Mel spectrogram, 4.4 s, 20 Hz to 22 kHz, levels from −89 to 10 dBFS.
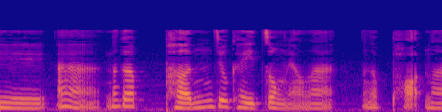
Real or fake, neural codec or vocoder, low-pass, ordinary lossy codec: real; none; 7.2 kHz; MP3, 32 kbps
